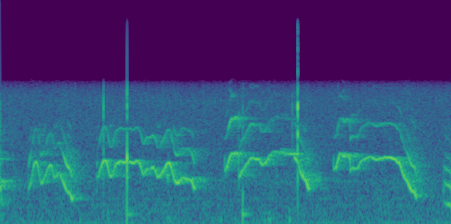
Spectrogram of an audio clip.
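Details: Mother dog with her four puppies: drawn-out, wavering whines or howls, three long cries that rise and hold, then slide downward at the end, with a few sharp clicks between them.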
